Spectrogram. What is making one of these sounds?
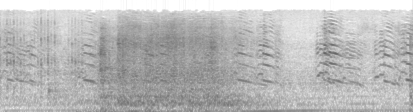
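A dump truck's load of rubbish rumbles and slides out.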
